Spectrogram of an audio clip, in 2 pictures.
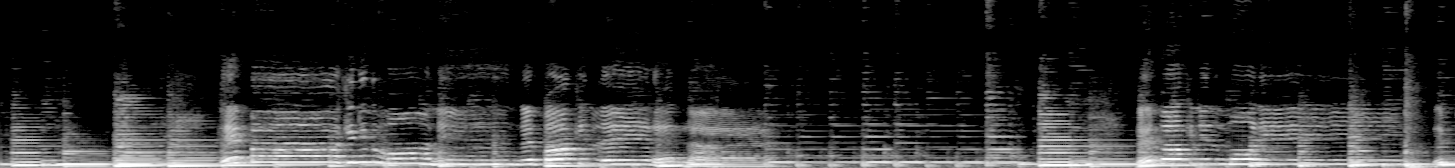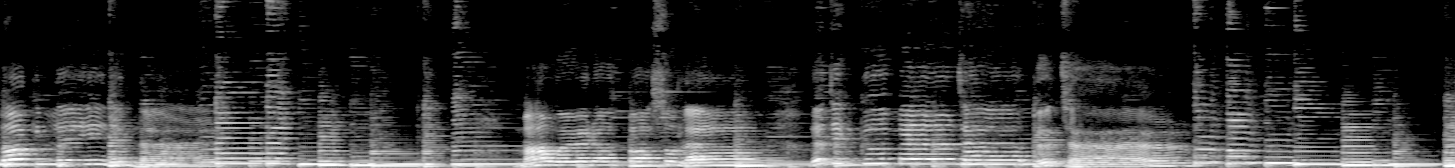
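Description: Solo acoustic guitar picking a country blues, with a man's voice singing over it in stretches.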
